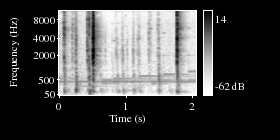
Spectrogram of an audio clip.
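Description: Sharp metallic clicks and taps of a saw blade being pushed and worked into the blade clamp of a Parkside PSSSA 20-Li A1 cordless jigsaw and sabre saw, a few irregular clicks with the loudest about half a second in and another near the end. The blade will not lock into the clamp.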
